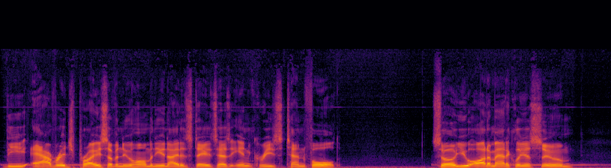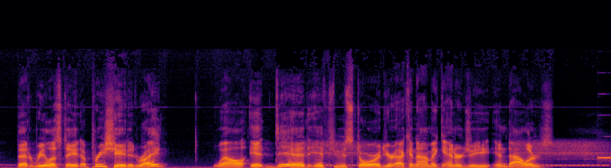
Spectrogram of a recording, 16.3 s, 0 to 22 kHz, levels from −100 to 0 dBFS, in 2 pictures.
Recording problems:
alarms or sirens; faint; throughout; 25 dB below the speech

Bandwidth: 15.5 kHz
